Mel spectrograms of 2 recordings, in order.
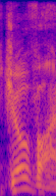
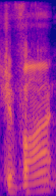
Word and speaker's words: Javon: I thought it was Jovan. It's not Jovan. It's Javon.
